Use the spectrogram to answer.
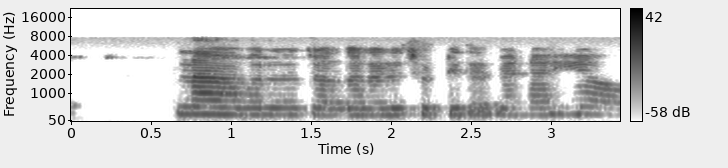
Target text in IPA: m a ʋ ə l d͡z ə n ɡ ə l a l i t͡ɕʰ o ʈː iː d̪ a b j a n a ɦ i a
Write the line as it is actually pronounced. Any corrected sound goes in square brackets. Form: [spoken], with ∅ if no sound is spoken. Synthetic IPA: [n] a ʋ ə [ɾ] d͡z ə [ŋ] ɡ ə l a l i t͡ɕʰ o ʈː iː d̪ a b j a n a ɦ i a

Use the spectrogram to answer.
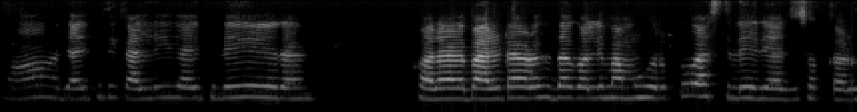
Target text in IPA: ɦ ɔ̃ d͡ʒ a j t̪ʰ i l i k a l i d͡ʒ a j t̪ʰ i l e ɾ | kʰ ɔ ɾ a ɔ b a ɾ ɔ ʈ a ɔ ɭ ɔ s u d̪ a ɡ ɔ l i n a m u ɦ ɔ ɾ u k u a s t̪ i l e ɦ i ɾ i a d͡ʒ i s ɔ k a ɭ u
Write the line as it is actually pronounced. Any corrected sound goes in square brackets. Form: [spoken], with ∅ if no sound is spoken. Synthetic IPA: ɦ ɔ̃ d͡ʒ a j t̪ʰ i l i k a l i d͡ʒ a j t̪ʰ i l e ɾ | kʰ ɔ ɾ a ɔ b a ɾ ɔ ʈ a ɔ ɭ ɔ s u d̪ a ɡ ɔ l i [m] a m u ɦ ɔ ɾ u k u a s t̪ i l e ɦ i ɾ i a d͡ʒ i s ɔ k a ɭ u

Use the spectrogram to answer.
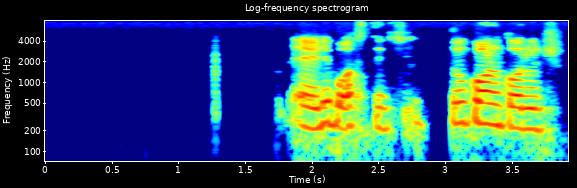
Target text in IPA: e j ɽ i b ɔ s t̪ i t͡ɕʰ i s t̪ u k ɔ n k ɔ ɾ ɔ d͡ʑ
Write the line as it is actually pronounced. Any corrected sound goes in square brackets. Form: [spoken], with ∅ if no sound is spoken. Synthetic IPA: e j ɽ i b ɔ s t̪ i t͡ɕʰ i [∅] t̪ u k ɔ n k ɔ ɾ [u] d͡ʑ

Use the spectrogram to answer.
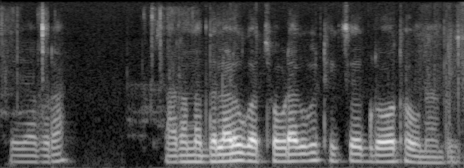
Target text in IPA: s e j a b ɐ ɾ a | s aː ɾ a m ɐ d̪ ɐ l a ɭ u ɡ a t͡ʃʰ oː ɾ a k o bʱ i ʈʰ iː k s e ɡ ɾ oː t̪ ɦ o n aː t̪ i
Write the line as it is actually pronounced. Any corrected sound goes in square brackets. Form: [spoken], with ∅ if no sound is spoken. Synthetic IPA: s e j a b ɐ ɾ a | s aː ɾ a [n] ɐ d̪ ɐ l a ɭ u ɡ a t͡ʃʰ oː [ɽ] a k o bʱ i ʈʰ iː k s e ɡ ɾ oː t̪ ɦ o n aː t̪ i

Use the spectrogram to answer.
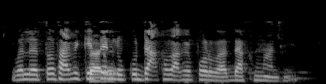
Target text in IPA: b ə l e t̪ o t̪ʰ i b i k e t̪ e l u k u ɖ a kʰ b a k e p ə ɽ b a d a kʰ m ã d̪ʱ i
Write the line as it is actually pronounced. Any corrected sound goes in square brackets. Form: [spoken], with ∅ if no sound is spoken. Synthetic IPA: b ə l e t̪ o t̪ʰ [a] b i k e t̪ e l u k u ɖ a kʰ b a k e p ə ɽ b a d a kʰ m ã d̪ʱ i

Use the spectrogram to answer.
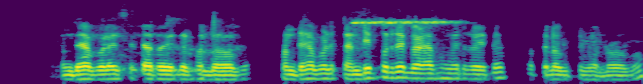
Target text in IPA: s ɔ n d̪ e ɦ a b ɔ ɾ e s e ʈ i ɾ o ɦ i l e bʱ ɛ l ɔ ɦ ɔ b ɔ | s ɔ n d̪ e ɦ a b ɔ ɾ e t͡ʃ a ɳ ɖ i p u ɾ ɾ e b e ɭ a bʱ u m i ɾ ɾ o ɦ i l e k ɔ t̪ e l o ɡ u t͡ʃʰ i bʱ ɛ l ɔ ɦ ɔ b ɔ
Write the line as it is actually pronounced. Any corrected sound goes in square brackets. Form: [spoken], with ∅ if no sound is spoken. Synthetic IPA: s ɔ n d̪ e ɦ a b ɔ [ɭ] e s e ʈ [a] ɾ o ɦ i l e bʱ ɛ l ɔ ɦ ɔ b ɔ | s ɔ n d̪ e ɦ a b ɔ [ɭ] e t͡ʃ a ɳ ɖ i p u ɾ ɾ e b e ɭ a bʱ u m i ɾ ɾ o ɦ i l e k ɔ t̪ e l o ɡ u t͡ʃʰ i bʱ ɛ l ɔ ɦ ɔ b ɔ

